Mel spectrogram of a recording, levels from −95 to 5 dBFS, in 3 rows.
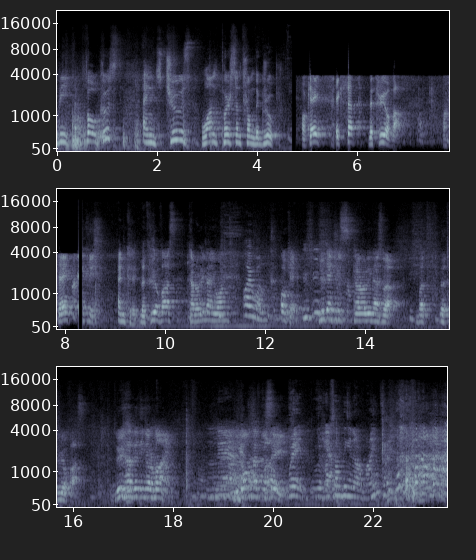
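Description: Input switched to a poorer device, 4.70 to 8.35 s. After an 80 ms gap the sound turns dull and boxy, with nothing above 3.8 kHz, a level shift of about 5 dB and new noise roughly 40 dB down, likely from a narrower-band input.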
